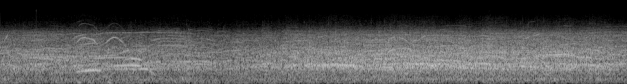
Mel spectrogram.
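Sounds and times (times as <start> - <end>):
full stadium crowd cheering and shouting for their country's athlete: 0.0 - 6.2
whistles from stadium crowd: 0.8 - 1.9.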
